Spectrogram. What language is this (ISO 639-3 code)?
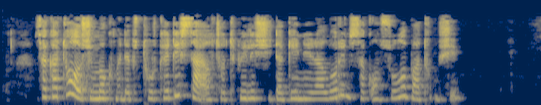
kat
